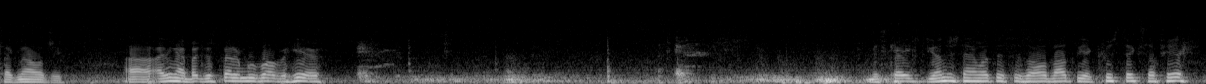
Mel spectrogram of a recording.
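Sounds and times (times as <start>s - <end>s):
low steady rumbling: 0.0s - 12.0s.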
